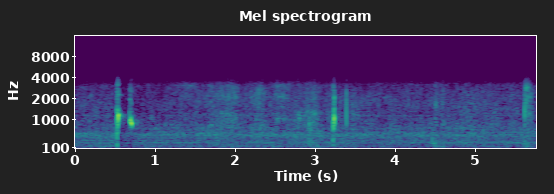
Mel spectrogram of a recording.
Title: Baby hiccups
